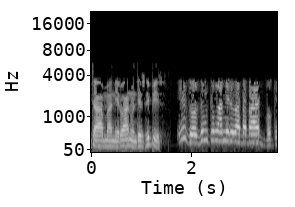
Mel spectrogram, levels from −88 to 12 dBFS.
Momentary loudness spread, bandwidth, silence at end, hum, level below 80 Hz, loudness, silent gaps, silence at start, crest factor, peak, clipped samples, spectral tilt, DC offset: 10 LU; 5.4 kHz; 0 s; none; -58 dBFS; -17 LUFS; none; 0 s; 16 dB; -2 dBFS; under 0.1%; -3 dB/octave; under 0.1%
